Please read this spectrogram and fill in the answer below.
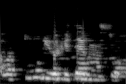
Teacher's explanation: يبقى واو وتروح نازلة تطلعي من الطاء فوق وتنزلي على الواو رقيقة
